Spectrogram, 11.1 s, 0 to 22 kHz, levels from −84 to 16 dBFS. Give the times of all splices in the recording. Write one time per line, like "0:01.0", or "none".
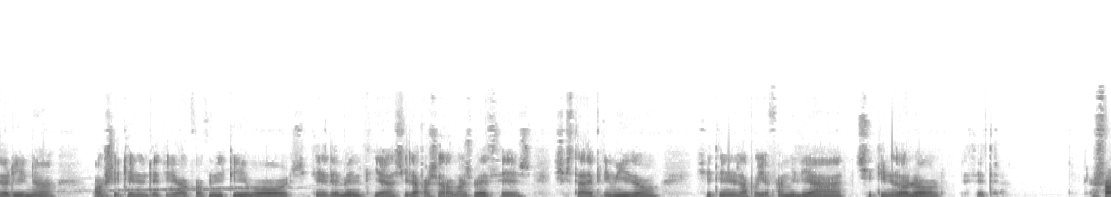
0:08.5
0:09.5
